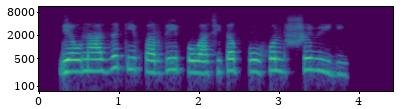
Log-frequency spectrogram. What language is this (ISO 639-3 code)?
pus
